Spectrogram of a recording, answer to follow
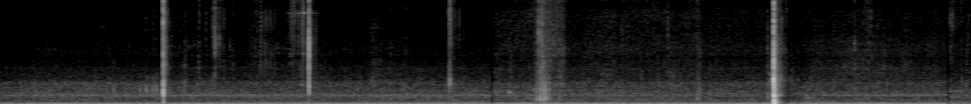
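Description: Steady low engine rumble of road paving machinery working in the background, with a few sharp clicks scattered through it, the loudest about three-quarters of the way in.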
